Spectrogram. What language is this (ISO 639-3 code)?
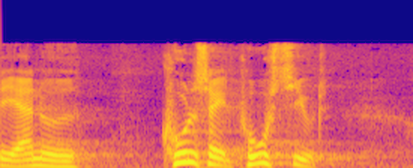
dan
